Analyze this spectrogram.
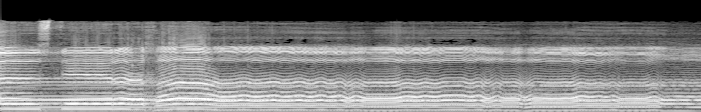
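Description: Solo male Byzantine chant in Arabic, in the sixth tone. One long melismatic phrase with quick ornamental turns is sung over a steady held drone note (ison).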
